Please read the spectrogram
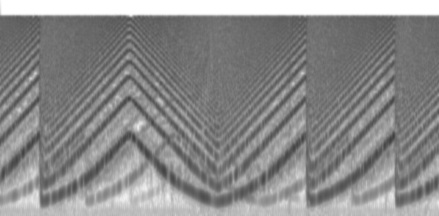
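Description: A synthesizer tone in a club dance mix sweeping up and down in pitch like a siren, about a second each way, with no beat under it. Twice it snaps suddenly from high back down to low and starts rising again.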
